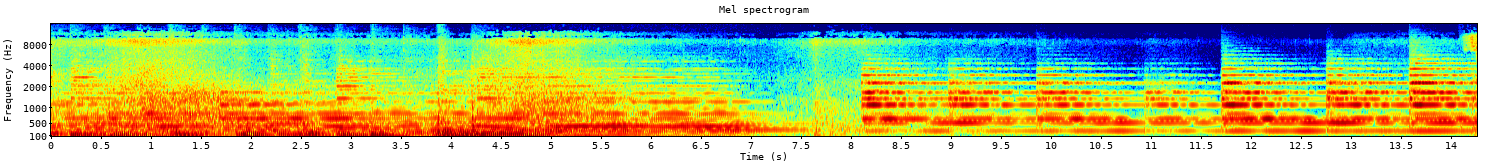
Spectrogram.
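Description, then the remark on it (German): Church bells ring on New Year's Eve in a full, overlapping peal with rich sustained overtones, fading into a lighter set of bell strikes that continue steadily, with a soft wash of background noise and no voices. “Silvesterglocken.”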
